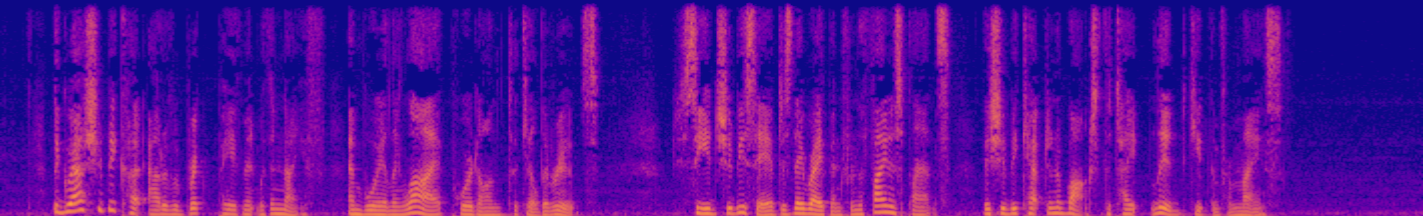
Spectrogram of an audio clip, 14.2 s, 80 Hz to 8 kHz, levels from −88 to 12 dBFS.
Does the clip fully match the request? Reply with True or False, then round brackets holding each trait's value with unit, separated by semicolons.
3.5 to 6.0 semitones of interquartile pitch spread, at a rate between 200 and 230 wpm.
True (4.5 semitones; 205 wpm)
